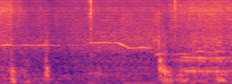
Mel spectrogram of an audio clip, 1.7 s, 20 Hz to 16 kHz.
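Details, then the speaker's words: Chery Arrizo 8, about 2 years and 30,000 km, window after greasing the regulator cable and refitting: motor hums smoothly through travel with only light start/stop clicks, creaking gone; normal operation after repair. "好，我们再来试一下，看它的效果。这个已经没有声音了，看到没？"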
